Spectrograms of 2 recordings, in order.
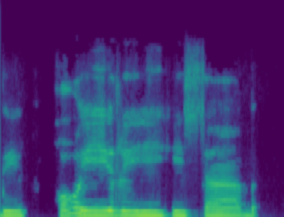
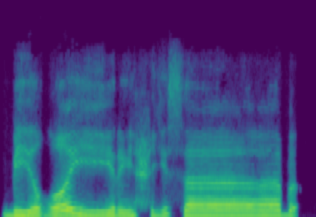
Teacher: Nah rinya enggak boleh panjang.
